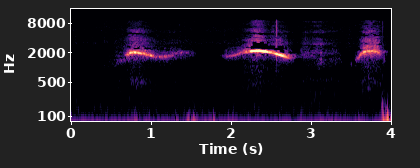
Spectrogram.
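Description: A person whistling three notes, each a single pitch that glides, with breath audible around the tone. The first note lasts about a second and dips, the second rises and falls and is the loudest, and the third is short, near the end.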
